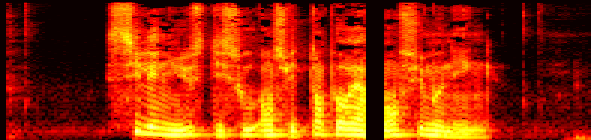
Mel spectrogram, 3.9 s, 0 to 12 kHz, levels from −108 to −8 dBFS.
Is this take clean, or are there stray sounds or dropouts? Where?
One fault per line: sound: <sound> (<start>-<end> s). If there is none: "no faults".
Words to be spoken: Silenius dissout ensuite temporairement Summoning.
sound: dropout (2.4-2.6 s)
